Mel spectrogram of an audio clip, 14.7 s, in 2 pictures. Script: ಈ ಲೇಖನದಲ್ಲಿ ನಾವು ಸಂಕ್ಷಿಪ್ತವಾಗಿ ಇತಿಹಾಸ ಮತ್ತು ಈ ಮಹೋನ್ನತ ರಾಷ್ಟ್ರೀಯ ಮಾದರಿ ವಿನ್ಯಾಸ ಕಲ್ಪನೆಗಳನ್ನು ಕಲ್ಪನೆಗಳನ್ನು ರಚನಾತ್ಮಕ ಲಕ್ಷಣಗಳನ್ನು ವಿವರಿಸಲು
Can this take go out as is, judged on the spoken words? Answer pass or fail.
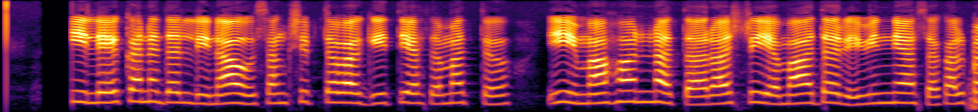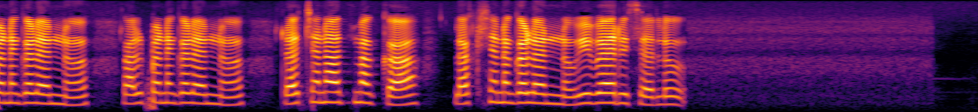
pass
